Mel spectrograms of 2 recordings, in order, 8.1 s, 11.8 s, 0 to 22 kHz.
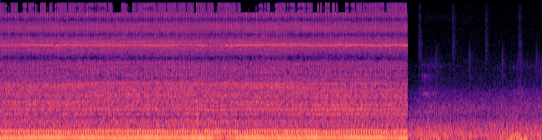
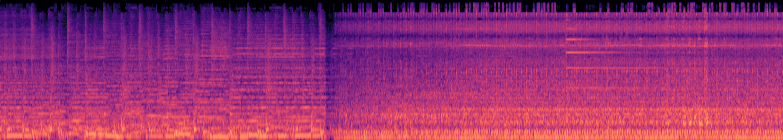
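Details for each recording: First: Alfa Romeo 159 after A/C compressor replacement for engine-bay rattle: steady, even idle with a smooth low drone and no odd whine or rattle; owner still hears faint metallic sounds, perhaps unfamiliarity. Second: Alfa Romeo 159 idling after long highway drive over rough, potholed road: steady dry rattle from the front of the engine bay at idle pace; failing A/C compressor.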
